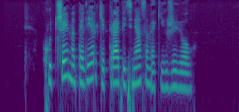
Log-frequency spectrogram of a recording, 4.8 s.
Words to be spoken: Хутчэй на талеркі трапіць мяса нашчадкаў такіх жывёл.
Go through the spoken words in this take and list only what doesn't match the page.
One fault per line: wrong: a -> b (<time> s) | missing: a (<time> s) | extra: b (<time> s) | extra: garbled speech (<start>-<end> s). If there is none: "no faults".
missing: нашчадкаў (2.9 s)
